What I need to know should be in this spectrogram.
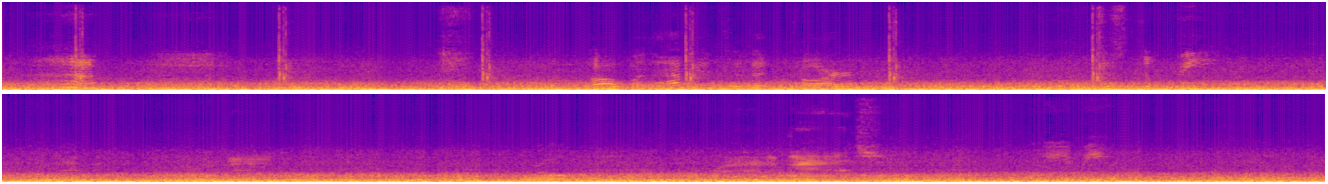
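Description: A car's engine hums steadily.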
